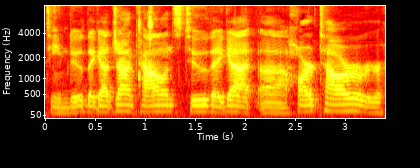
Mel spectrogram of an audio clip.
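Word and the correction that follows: Huerter: Herder, yeah.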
